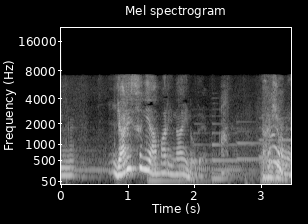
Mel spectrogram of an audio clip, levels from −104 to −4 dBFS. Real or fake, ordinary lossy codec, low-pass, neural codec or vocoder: real; MP3, 48 kbps; 7.2 kHz; none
